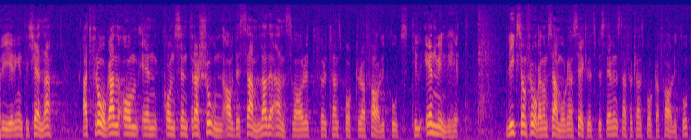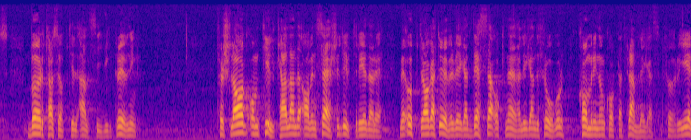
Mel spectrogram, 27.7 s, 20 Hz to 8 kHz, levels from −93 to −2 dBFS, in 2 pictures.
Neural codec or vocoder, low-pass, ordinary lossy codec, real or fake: none; 7.2 kHz; MP3, 48 kbps; real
